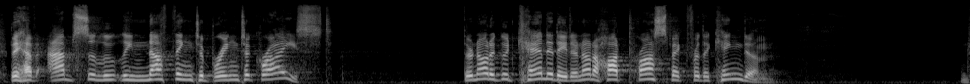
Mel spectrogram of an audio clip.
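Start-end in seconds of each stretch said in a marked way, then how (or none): 0.1-7.7 much higher and louder, driving it home; fervent preaching. Real, not acted. Preacher telling the church the men had nothing to bring, at full force.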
